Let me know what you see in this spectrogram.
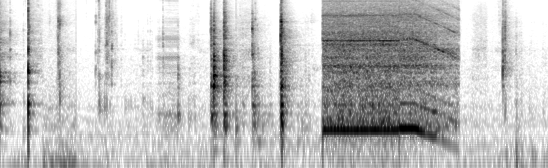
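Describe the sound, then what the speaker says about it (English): A food processor blending prawns runs in one loud, steady whir of about a second and a half, with clattering and scraping kitchen sounds before and after. "I'm going to blend my prawns. If you have a food processor, that's great"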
